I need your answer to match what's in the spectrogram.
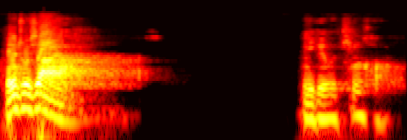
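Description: An actor playing a smug, scheming corporate villain in a short drama, gloating with drawn-out mocking menace. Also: male voice, lowish voice. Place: large indoor concrete space, garage-like. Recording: long hall-like reverb.

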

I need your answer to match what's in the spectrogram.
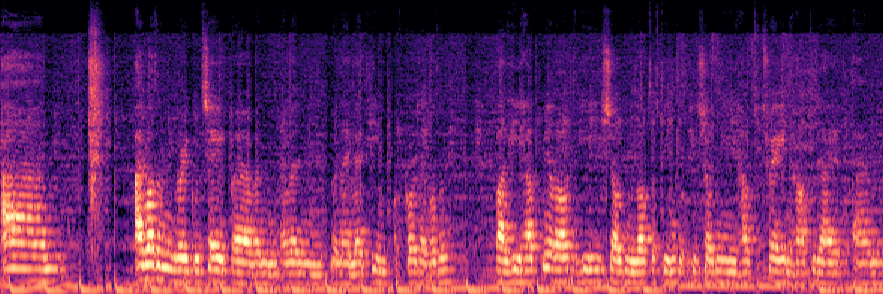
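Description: A Slovak-accented woman in her late twenties with a low voice, talking plainly in short, halting bursts. She sounds a few meters from the camera in a small kitchen, with room echo and music playing behind her. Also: fairly even intonation, distant mic. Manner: plain, halting speech with fillers and repeated words. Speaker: fitness competitor. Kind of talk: casual home video chat and cooking demo. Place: small home kitchen and living room, indoors. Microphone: camera mic from a few meters away.

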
